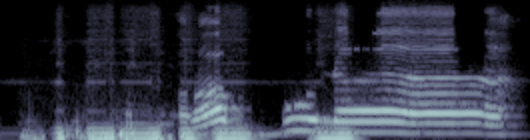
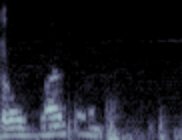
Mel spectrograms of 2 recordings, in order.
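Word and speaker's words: رَبُّنَا: Musa jawab, Rabbuna. Di situ mubtada, jangan robbana. Ya, jangan robbana bacanya. Rabbuna (2).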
